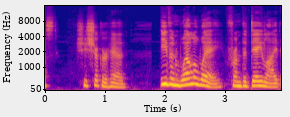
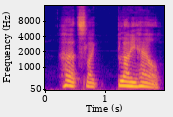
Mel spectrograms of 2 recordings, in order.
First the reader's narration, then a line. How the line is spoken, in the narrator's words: murmured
